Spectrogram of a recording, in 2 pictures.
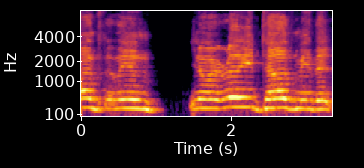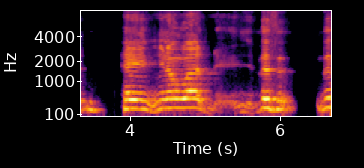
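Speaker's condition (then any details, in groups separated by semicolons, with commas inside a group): Cerebral palsy; severe cerebral palsy, affects walking, lifelong physical therapy; walks, competes in triathlons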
